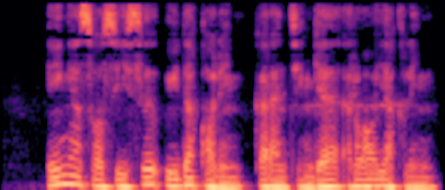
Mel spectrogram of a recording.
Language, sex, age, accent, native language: Uzbek, male, 25-34, Buxoro, Uzbek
